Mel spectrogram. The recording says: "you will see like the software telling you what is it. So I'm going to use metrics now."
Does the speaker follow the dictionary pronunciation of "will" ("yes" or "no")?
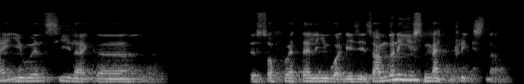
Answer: no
